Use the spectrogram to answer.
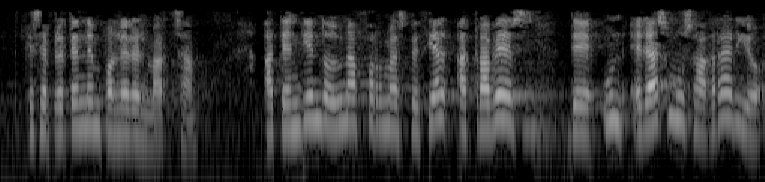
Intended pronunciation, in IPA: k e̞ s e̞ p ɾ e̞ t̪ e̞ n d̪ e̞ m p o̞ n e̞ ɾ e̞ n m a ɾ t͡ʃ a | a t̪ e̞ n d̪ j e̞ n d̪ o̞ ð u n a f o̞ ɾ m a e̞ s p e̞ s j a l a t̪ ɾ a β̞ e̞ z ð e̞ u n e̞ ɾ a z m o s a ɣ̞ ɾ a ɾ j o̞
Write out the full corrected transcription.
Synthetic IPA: k e̞ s e̞ p ɾ e̞ t̪ e̞ n d̪ e̞ m p o̞ n e̞ ɾ e̞ n m a ɾ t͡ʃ a | a t̪ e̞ n d̪ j e̞ n d̪ o̞ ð u n a f o̞ ɾ m a e̞ s p e̞ θ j a l a t̪ ɾ a β̞ e̞ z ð e̞ u n e̞ ɾ a z m u s a ɣ̞ ɾ a ɾ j o̞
